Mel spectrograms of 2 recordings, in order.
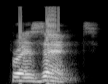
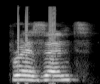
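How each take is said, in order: First: The stress is on the second syllable. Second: The stress is on the first syllable. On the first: It is a verb: to show or give. "stress the second syllable when it is a verb" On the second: It is an adjective: being here now. "stress the first syllable when it is an adjective"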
